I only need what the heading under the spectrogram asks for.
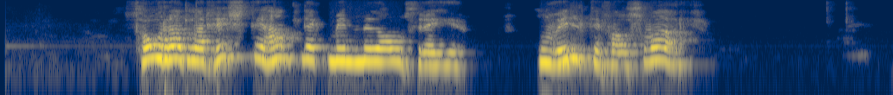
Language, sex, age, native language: Icelandic, female, 70-79, Icelandic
